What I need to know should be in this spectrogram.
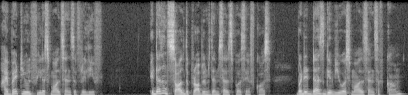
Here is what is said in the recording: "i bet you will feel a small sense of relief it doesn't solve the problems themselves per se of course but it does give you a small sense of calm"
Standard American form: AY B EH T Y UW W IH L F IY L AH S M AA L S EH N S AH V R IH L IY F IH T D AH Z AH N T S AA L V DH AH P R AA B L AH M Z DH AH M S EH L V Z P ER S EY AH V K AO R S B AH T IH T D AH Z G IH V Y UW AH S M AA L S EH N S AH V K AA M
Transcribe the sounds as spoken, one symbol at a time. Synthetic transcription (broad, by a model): AY B EH T Y UW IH L F IY L AH S M AA L S EH N S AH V R IH L IY F IH T D AH Z AH N T S AA L V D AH P R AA B L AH M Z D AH M S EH L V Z P ER S EY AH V K AO R S B AH T IH T D AH Z G IH V Y UW AH S M AA L S EH N S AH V K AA M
